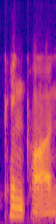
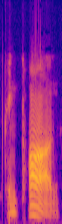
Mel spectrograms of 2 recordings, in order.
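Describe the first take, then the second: First: The stress falls on the first word. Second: The stress falls on the second word. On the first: "in English, we would say" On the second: "in French, you would say ping pong, ... which sounds a bit funny in English"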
